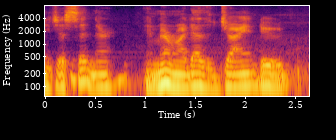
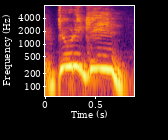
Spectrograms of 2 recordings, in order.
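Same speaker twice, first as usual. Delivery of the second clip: much higher, eager chant of the crowd; egging on; 3 dB louder than usual. Retold or imitated. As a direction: cheer him on to go again. Friends egging him on.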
